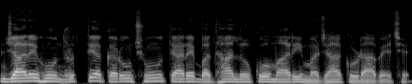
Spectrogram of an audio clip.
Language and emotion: Gujarati, sad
